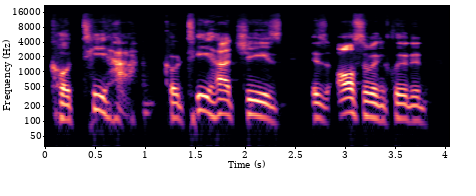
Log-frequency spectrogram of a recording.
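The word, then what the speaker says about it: cotija: There's also one other ingredient which is a me Mexican cheese called Kotiah. Kotia cheese is also included on this in your spell it for me so I can jot it down.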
